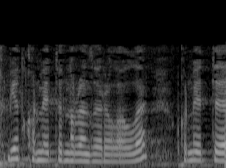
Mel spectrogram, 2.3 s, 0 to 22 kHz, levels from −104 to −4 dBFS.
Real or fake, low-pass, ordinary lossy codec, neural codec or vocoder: fake; 7.2 kHz; MP3, 32 kbps; codec, 16 kHz, 16 kbps, FreqCodec, larger model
